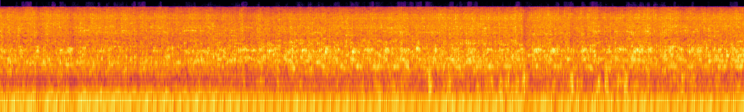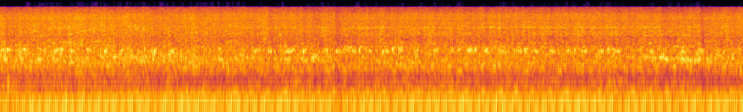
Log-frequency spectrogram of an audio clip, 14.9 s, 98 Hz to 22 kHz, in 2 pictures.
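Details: Turbo 6.2 diesel truck at idle after adjusting inlet housing pressure and turning up the pump: quieter, cleaner, steady even clatter, no popping since timing is more correct. Mechanical oil pressure gauge fitted; 195° thermostat. Normal diesel idle.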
